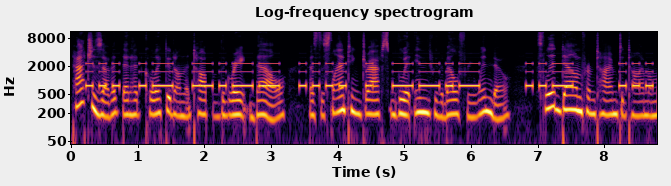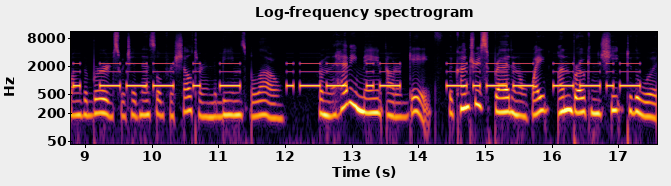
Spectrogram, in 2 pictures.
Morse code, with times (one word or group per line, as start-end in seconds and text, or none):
0.2-6.1 SAYHEQ
6.8-7.5 U
8.2-11.3 HOET
12.0-13.7 WA
14.4-17.3 YQ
